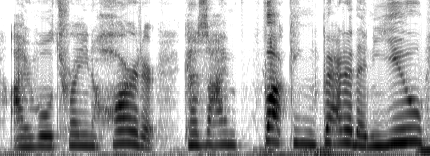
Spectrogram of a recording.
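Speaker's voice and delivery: high, loud furious trash talk; furious shout. Retold or imitated. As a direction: yell it right in his face. Rival answers with heated promo.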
